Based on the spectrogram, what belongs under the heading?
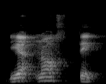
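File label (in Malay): "diagnostik", Malay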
